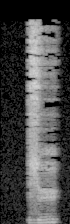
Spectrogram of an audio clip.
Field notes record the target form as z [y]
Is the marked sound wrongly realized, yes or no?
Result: no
